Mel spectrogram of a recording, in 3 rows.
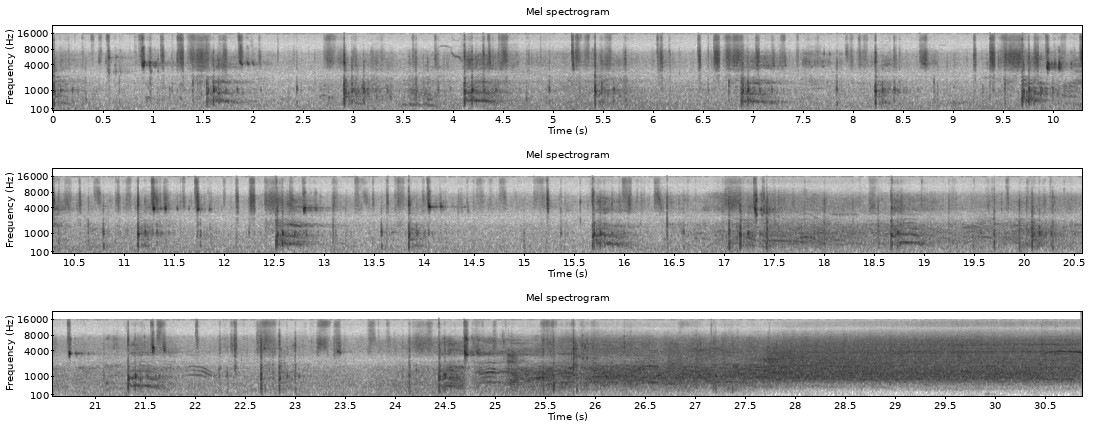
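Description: Tennis rally: racket strikes on the ball trading back and forth about once a second, some with a short grunt from the player. About 25 seconds in, the point ends and loud crowd applause and cheering rise and continue.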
